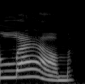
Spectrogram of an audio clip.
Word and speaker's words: lamb: with a knife on your knee page 66 silent letters m b e a listen and learn this is a lamb what's the ending sound in lamb that's right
